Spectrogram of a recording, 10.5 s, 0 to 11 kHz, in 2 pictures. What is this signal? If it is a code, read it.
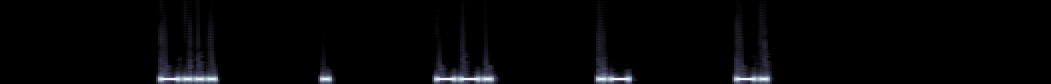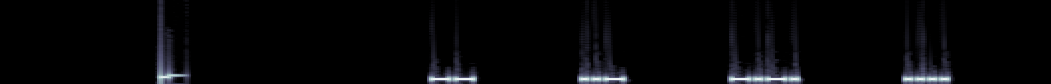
Morse code, heard as a keyed tone, about 40 wpm, spaced as for 14 wpm, 700 Hz. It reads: BEGAN MUCH
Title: 6x Character Spacing - Top 500 Words - 40wpm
